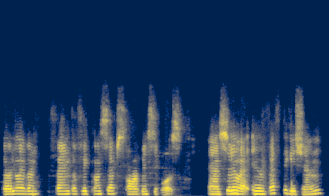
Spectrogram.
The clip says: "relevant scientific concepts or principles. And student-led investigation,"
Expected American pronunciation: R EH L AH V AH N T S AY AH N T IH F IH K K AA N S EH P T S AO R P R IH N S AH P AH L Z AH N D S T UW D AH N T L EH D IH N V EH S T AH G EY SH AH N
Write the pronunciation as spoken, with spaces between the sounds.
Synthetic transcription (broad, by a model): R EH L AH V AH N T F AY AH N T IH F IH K K AA N S EH P T S AO R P R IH N S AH P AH L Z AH N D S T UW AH T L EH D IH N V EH S T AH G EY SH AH N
